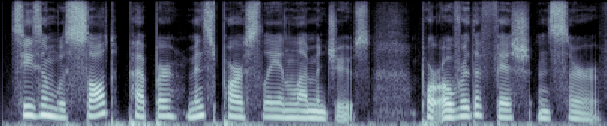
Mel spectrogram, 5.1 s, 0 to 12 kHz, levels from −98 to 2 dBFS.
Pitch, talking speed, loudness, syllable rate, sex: 170 Hz, 180 wpm, -19 LUFS, 5.4 syllables/s, female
